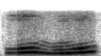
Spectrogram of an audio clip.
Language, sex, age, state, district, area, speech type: Hindi, female, 30-45, Madhya Pradesh, Seoni, urban, conversation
